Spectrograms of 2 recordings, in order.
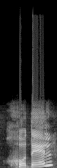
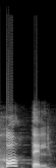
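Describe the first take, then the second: First: The stress is on the second syllable. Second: The stress is on the first syllable. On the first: The speaker calls it wrong. "no es hotel" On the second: The speaker calls it right. "acentuamos la primera sílaba"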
